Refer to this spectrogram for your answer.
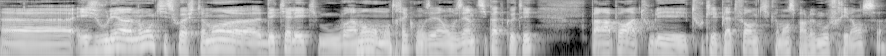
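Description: On a very clean recording with a silent background, the speaker goes at a fairly quick pace with ordinary pitch variation. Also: man, medium pitch for a man. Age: 40s. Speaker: tech company founder. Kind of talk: interview. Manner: hesitant, many fillers.

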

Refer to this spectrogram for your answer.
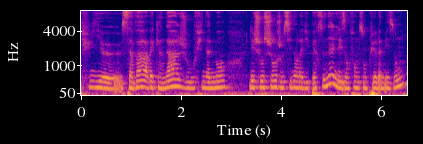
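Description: Audible room echo surrounds a woman speaking at a moderate pace in a fairly low pitch. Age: 50s. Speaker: former business executive, marathon runner. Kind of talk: interview testimony. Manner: halting.

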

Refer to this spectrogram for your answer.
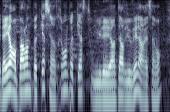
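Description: Against noticeable background noise, a man speaks at a medium pitch with ordinary pitch variation. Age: 20s. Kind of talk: casual vox-pop interview. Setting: live event among the public.

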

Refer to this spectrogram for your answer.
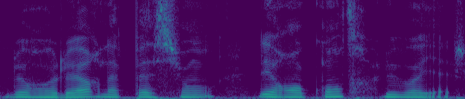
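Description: A woman's somewhat breathy, fairly low voice with a dark, mellow tone, at a moderate pace. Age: 20s. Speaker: long-distance roller skating traveller. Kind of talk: interview. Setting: festival studio.

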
